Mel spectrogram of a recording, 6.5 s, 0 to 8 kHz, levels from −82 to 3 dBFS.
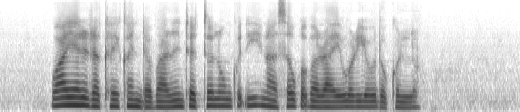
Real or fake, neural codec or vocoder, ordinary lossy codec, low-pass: fake; codec, 16 kHz, 0.7 kbps, FocalCodec; none; none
